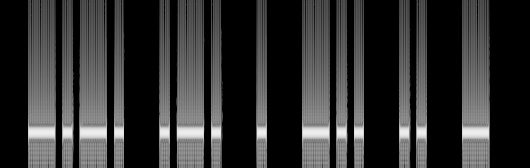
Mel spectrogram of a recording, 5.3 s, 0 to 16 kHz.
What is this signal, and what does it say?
Morse code, heard as a keyed tone, about 14 wpm, spaced as for 12 wpm, 680 Hz. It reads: CREDIT
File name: Morsekurs / Witze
